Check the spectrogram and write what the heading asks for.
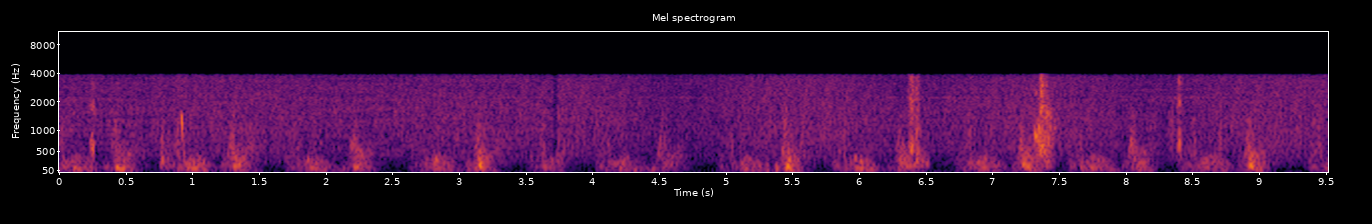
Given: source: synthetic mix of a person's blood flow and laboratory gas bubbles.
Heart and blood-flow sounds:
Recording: Doppler ultrasound of blood flow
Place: precordium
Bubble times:
0.23-0.28 s: bubbles
0.75-0.84 s: bubbles
0.88-0.96 s: bubbles
6.34-6.53 s: bubbles
7.29-7.49 s: bubbles
8.37-8.43 s: bubbles
From the record:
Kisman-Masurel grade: 122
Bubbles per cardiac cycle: 1 to 2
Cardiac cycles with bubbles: 10 to 50%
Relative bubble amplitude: moderate (0.250 to 0.450)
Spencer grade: 2 (many but less than half of the cardiac periods contain bubble signals, singularly or in groups)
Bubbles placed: anywhere in the cardiac cycle

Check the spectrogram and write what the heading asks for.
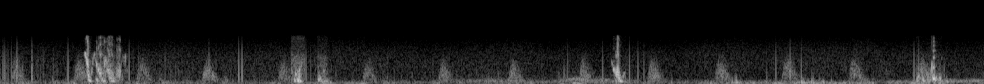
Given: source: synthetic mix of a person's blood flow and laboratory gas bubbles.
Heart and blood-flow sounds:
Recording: Doppler ultrasound of blood flow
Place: subclavian vein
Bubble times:
0.83-1.28 s: bubbles
2.91-3.06 s: bubbles
3.17-3.29 s: bubbles
6.11-6.26 s: bubbles
9.15-9.43 s: bubbles
From the record:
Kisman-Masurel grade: 122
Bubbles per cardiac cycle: 1 to 2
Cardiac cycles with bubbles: 10 to 50%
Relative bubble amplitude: moderate (0.250 to 0.450)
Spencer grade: 2 (many but less than half of the cardiac periods contain bubble signals, singularly or in groups)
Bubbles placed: anywhere in the cardiac cycle

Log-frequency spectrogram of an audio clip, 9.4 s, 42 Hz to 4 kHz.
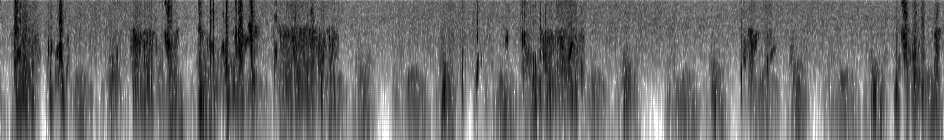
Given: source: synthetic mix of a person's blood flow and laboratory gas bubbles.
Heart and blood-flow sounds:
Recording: Doppler ultrasound of blood flow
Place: precordium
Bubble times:
0.10-0.40 s: bubbles
0.45-0.70 s: bubbles
1.12-1.21 s: bubbles
1.29-1.79 s: bubbles
1.98-2.60 s: bubbles
2.72-3.38 s: bubbles
4.47-4.54 s: bubbles
4.58-4.66 s: bubbles
4.72-4.81 s: bubbles
5.04-5.09 s: bubbles
5.18-5.85 s: bubbles
7.38-7.76 s: bubbles
8.93-9.26 s: bubbles
9.31-9.41 s: bubbles
From the record:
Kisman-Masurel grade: 232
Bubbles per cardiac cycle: several, 3 to 8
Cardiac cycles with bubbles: 50 to 99%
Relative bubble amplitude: moderate (0.250 to 0.450)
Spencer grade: 3 (all of the cardiac periods contain showers or single bubble signals, but not dominating or overriding the cardiac motion signals)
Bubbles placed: anywhere in the cardiac cycle

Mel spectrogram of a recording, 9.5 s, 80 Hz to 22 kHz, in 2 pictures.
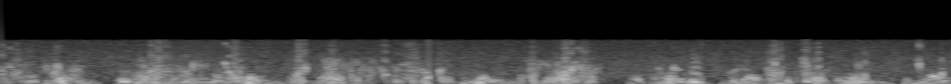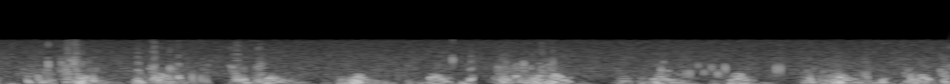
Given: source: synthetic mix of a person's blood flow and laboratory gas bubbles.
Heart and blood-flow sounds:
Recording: Doppler ultrasound of blood flow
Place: precordium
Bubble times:
0.00-0.43 s: bubbles
0.57-1.33 s: bubbles
1.44-2.26 s: bubbles
2.56-3.02 s: bubbles
3.26-3.51 s: bubbles
3.63-3.75 s: bubbles
3.81-4.14 s: bubbles
4.25-4.37 s: bubbles
4.55-4.63 s: bubbles
4.68-4.75 s: bubbles
4.84-5.27 s: bubbles
5.39-5.82 s: bubbles
5.89-6.11 s: bubbles
6.99-7.05 s: bubbles
7.08-7.16 s: bubbles
7.19-7.58 s: bubbles
8.03-8.44 s: bubbles
8.61-8.70 s: bubbles
8.75-9.22 s: bubbles
9.26-9.41 s: bubbles
9.45-9.51 s: bubbles
From the record:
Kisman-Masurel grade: 342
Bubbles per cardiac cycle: rolling drumbeat, 9 or more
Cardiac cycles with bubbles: 100%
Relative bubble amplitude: moderate (0.250 to 0.450)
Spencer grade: 3 (all of the cardiac periods contain showers or single bubble signals, but not dominating or overriding the cardiac motion signals)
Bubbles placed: anywhere in the cardiac cycle

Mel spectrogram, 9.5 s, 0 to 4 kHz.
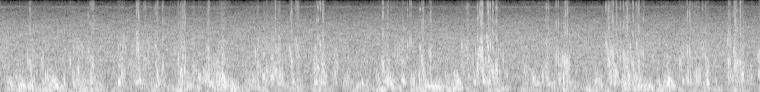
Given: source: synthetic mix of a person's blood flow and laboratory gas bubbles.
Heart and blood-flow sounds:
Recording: Doppler ultrasound of blood flow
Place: precordium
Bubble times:
0.31-0.47 s: bubbles
0.53-0.65 s: bubbles
0.76-1.28 s: bubbles
1.48-1.89 s: bubbles
1.92-2.08 s: bubbles
2.14-2.92 s: bubbles
3.05-3.79 s: bubbles
3.88-4.12 s: bubbles
4.15-4.39 s: bubbles
4.50-4.59 s: bubbles
4.69-5.44 s: bubbles
5.74-6.37 s: bubbles
6.53-7.20 s: bubbles
7.55-8.19 s: bubbles
8.27-8.41 s: bubbles
8.46-9.01 s: bubbles
9.06-9.51 s: bubbles
From the record:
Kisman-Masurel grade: 342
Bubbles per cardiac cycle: rolling drumbeat, 9 or more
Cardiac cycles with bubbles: 100%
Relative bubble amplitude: moderate (0.250 to 0.450)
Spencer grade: 3 (all of the cardiac periods contain showers or single bubble signals, but not dominating or overriding the cardiac motion signals)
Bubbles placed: anywhere in the cardiac cycle

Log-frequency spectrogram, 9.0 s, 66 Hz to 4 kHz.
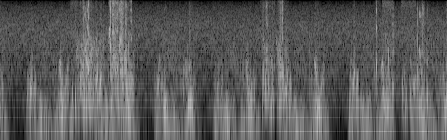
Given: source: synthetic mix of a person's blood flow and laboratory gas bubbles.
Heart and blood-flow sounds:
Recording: Doppler ultrasound of blood flow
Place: precordium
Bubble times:
0.00-0.05 s: bubbles
1.41-2.12 s: bubbles
2.15-2.67 s: bubbles
5.21-5.78 s: bubbles
7.48-7.89 s: bubbles
8.01-8.58 s: bubbles
From the record:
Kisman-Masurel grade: 332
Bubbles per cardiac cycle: rolling drumbeat, 9 or more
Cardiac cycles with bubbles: 50 to 99%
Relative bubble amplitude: moderate (0.250 to 0.450)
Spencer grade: 3 (all of the cardiac periods contain showers or single bubble signals, but not dominating or overriding the cardiac motion signals)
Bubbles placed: anywhere in the cardiac cycle

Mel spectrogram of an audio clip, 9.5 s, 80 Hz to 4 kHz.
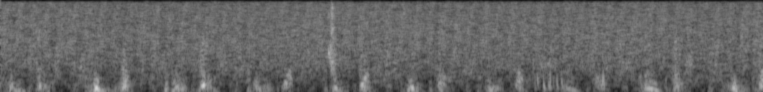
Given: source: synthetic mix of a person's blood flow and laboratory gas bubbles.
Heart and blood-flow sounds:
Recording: Doppler ultrasound of blood flow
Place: precordium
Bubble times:
4.08-4.23 s: bubbles
6.64-7.15 s: bubbles
7.50-7.59 s: bubbles
From the record:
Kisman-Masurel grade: 121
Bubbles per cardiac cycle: 1 to 2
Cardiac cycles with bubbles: 10 to 50%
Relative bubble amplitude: barely perceptible (0.100 to 0.250)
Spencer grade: 2 (many but less than half of the cardiac periods contain bubble signals, singularly or in groups)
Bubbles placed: only in the low amplitude regions of the cardiac cycle

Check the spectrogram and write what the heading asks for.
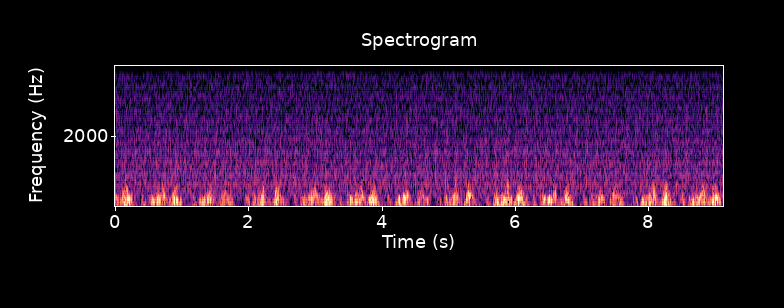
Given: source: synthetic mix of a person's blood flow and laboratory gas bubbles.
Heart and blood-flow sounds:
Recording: Doppler ultrasound of blood flow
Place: precordium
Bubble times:
no bubbles
From the record:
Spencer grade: 0 (complete lack of bubble signals)

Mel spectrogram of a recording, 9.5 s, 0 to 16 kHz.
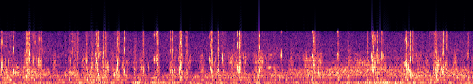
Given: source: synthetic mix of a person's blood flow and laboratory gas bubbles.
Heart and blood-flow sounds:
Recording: Doppler ultrasound of blood flow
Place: subclavian vein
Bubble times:
0.00-0.35 s: bubbles
0.46-0.90 s: bubbles
1.15-1.23 s: bubbles
1.28-1.60 s: bubbles
1.66-2.75 s: bubbles
2.81-3.00 s: bubbles
3.06-3.21 s: bubbles
3.37-3.82 s: bubbles
4.17-4.98 s: bubbles
5.03-5.34 s: bubbles
5.42-5.67 s: bubbles
5.71-5.79 s: bubbles
5.97-6.47 s: bubbles
6.72-6.84 s: bubbles
6.95-7.01 s: bubbles
7.27-7.76 s: bubbles
7.88-8.49 s: bubbles
8.52-8.99 s: bubbles
9.20-9.48 s: bubbles
From the record:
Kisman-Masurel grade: 243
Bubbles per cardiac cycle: several, 3 to 8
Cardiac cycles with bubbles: 100%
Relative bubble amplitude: loud (0.450 to 0.775)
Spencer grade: 3 (all of the cardiac periods contain showers or single bubble signals, but not dominating or overriding the cardiac motion signals)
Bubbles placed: anywhere in the cardiac cycle

